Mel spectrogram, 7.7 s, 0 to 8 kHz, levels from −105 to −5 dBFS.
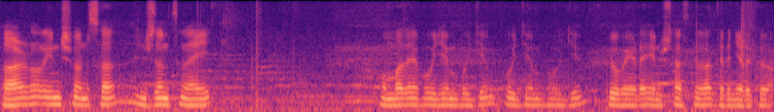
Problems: background sounds at intervals, low volume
